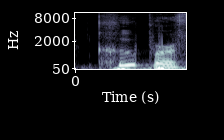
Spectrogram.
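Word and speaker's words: Cowper: Now, this is how they say it in this. Cooper found refuge in a fervent evangelical Christianity.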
